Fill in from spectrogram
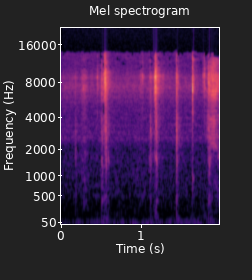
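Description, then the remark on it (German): A handful of crisp computer keyboard clicks tap out in an uneven rhythm as someone plays a video game with the keyboard, fairly quiet, with no talking over them. “spiele mit, äh, übrigens mit äh, Tastatur.”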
